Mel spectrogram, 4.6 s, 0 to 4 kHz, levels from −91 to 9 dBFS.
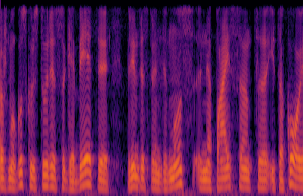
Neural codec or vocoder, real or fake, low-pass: none; real; 3.6 kHz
